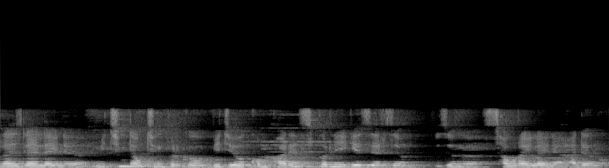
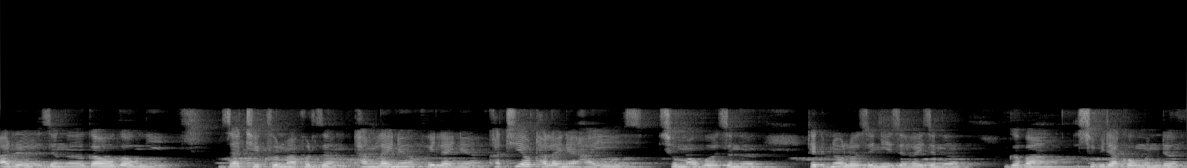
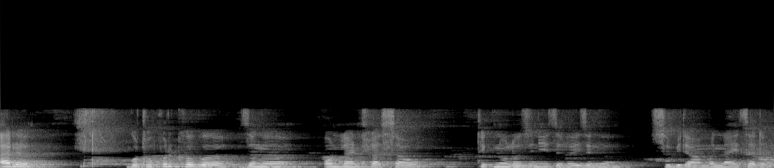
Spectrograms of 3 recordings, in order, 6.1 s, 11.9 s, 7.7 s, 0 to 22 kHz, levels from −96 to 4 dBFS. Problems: low volume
